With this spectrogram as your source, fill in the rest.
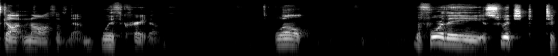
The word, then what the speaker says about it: kratom: you say the word and he said it's pronounced kratom by Kurt um so in Thai kratom means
